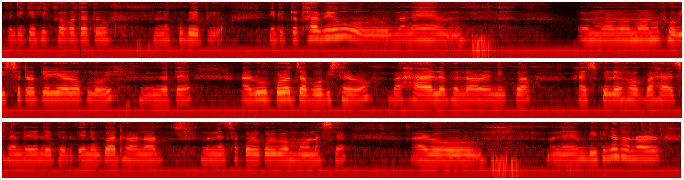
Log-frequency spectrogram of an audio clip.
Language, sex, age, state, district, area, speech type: Assamese, female, 18-30, Assam, Darrang, rural, spontaneous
